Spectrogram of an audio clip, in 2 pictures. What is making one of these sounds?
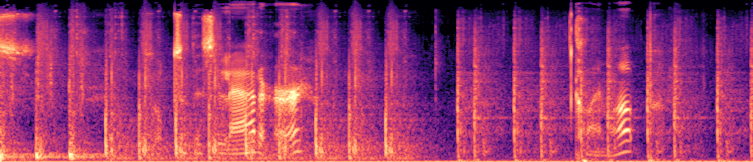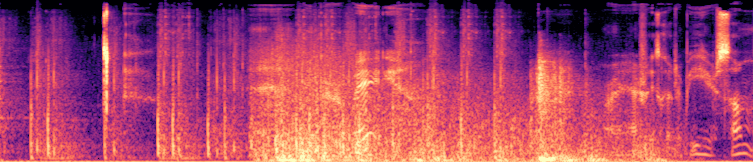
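Footsteps tap steadily on a hard stone floor.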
